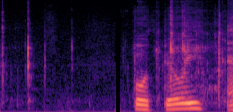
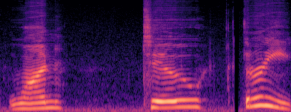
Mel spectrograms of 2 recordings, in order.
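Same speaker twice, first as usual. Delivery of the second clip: countdown climbing high and loud; cried countdown; 6 semitones higher, 7 dB louder, much slower than usual. A narrator's reading. Billy counts down to scare an engine, rising cry. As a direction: build to a cry on three. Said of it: "cried Billy".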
